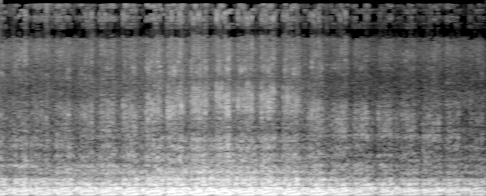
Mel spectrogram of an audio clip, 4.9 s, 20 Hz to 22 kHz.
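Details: Coyote V8 swapped into a 2000 Mustang GT on an MS3Pro standalone with drive-by-wire, VCT and Ghost Cam: deep, choppy, uneven lumpy idle with no knocking, the intended cammed-style lope from the tune.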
